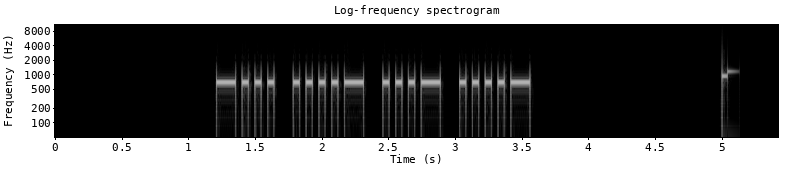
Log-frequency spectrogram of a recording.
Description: Morse code, heard as a keyed tone, about 25 wpm, 700 Hz. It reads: B4V4
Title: All Cut Numbers - 4-Digit 25wpm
